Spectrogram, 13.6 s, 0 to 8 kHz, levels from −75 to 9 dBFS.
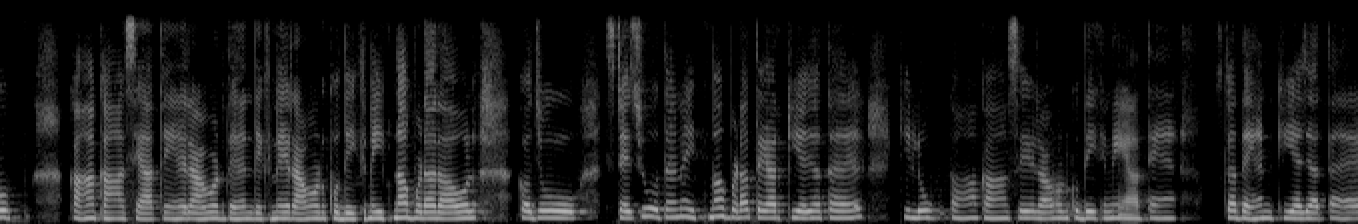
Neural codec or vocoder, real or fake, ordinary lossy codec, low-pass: codec, 16 kHz, 2 kbps, X-Codec, HuBERT features, trained on balanced general audio; fake; none; 7.2 kHz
